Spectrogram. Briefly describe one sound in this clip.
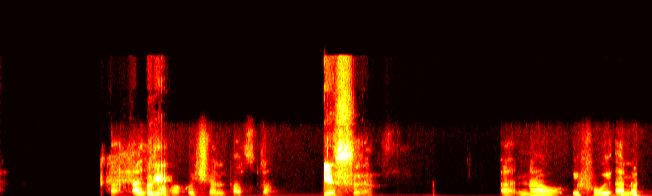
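Another man speaks over an online call.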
